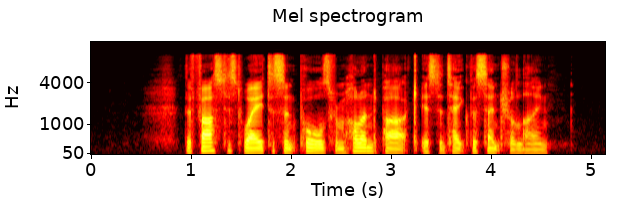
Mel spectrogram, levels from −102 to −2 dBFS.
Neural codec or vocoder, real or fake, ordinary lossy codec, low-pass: vocoder, 22.05 kHz, 80 mel bands, Vocos; fake; none; 9.9 kHz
